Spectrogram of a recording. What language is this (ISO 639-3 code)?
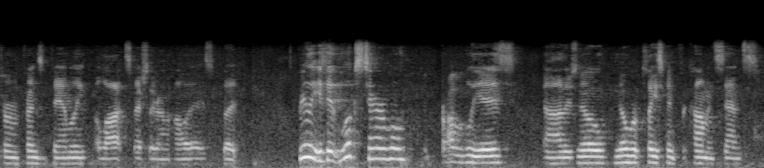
eng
